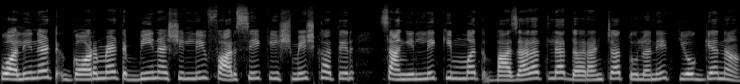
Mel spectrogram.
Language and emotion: Goan Konkani, neutral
